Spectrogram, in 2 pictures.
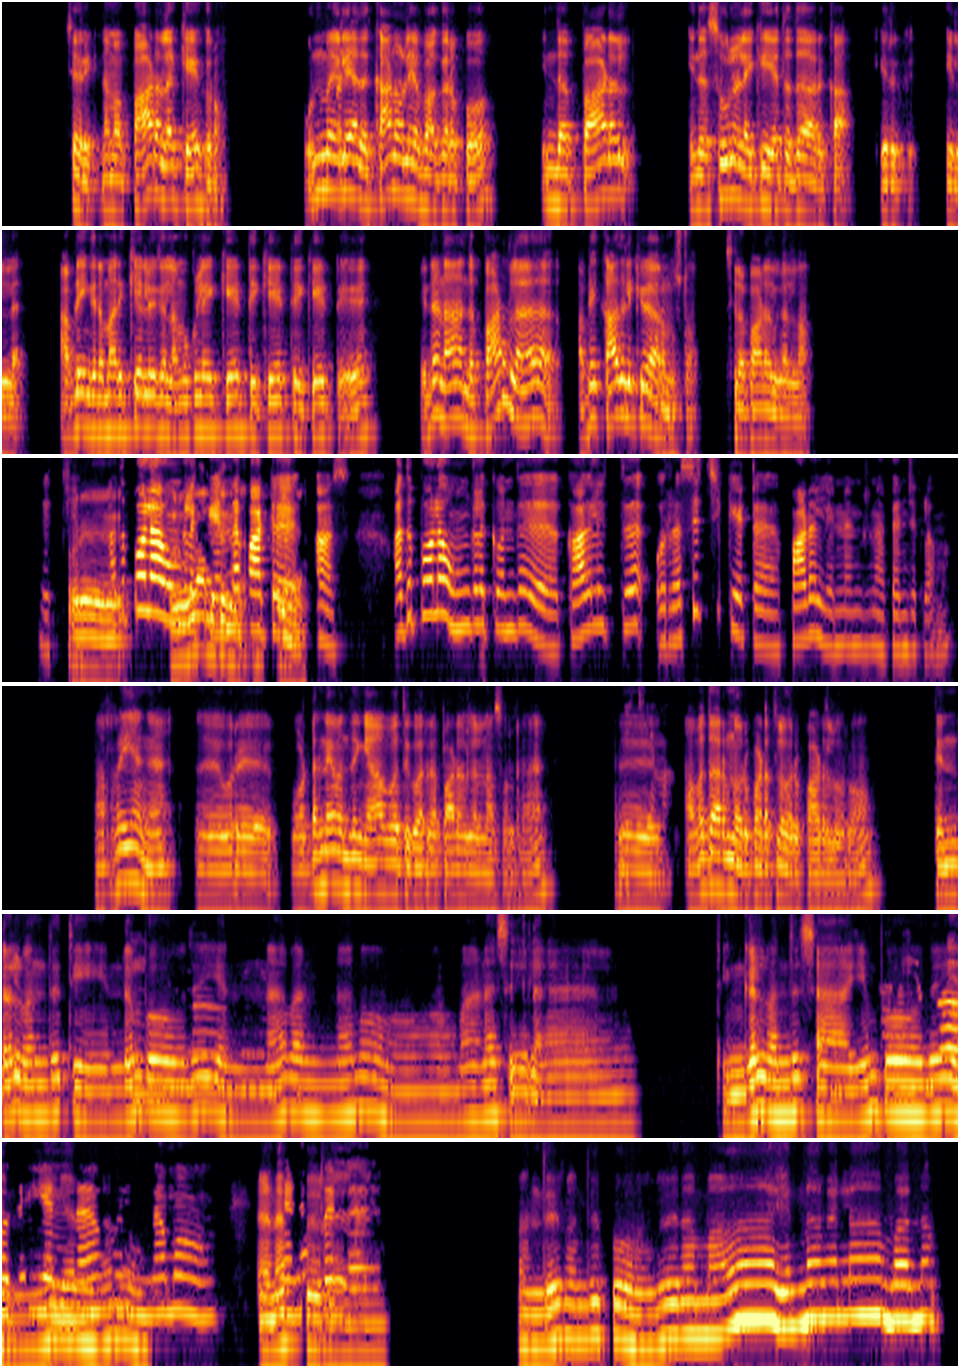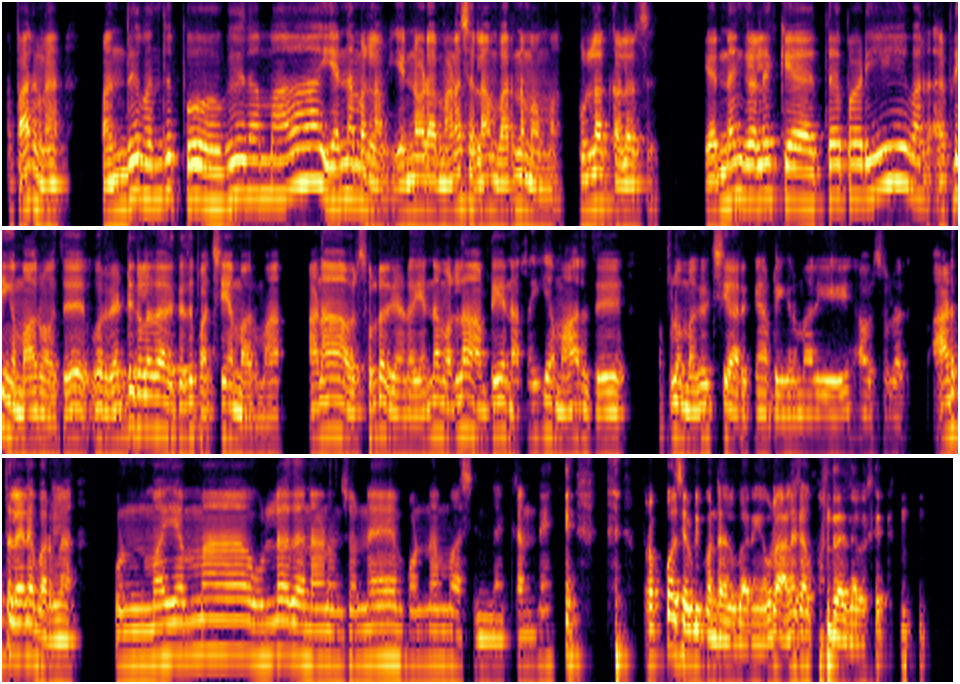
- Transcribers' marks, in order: "என்னன்னு" said as "என்னன்று"; unintelligible speech; other background noise; singing: "தென்றல் வந்து தீண்டும் போது என்ன … போது என்ன என்னமோ"; singing: "சாயும்போது என்ன வண்ணமோ நெனப்புல"; inhale; singing: "நெனப்புல"; singing: "வந்து, வந்து போகுதம்மா எண்ணமெல்லாம் வர்ணம்"; singing: "எண்ணங்களுக்கு ஏத்தபடி"; singing: "உண்மையம்மா உள்ளத நானும் சொன்னேன். பொன்னம்மா சின்ன கண்ணே"; laugh; in English: "ஃபுரப்போஸ்"; laughing while speaking: "எவ்ளோ அழகா பண்றாரு அவரு"; laugh
- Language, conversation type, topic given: Tamil, podcast, வயது அதிகரிக்கும்போது இசை ரசனை எப்படி மாறுகிறது?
